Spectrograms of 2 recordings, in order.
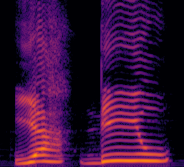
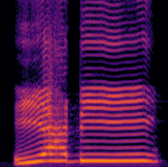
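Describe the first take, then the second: First: The word ends with an added audible 'u' vowel. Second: The word ends in 'i' with no final vowel. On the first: The speaker calls it wrong. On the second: The speaker calls it right.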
